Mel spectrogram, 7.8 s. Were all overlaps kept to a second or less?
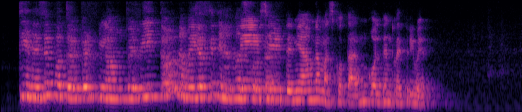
Yes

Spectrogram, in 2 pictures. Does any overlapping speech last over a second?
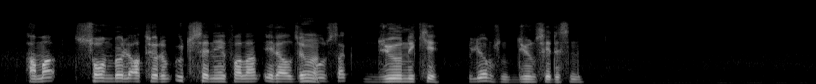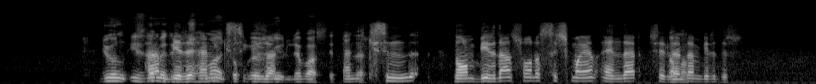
Yes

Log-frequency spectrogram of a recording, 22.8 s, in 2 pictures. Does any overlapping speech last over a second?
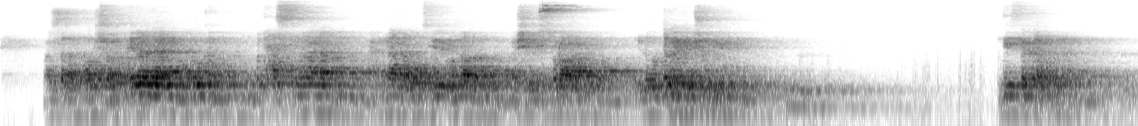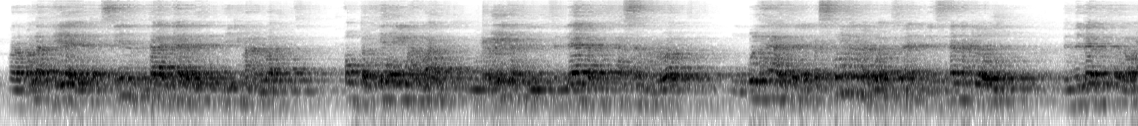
No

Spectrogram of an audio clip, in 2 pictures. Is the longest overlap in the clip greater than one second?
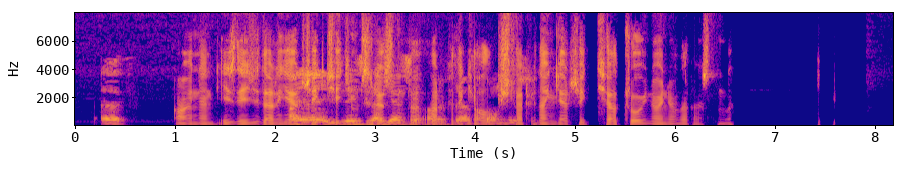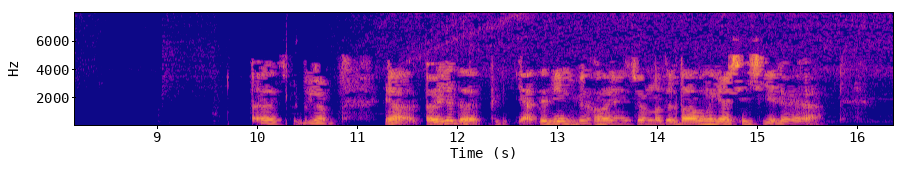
Yes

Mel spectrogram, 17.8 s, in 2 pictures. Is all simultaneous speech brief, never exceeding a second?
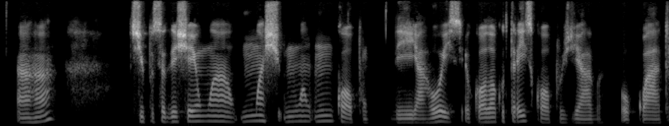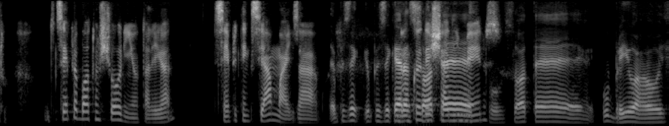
No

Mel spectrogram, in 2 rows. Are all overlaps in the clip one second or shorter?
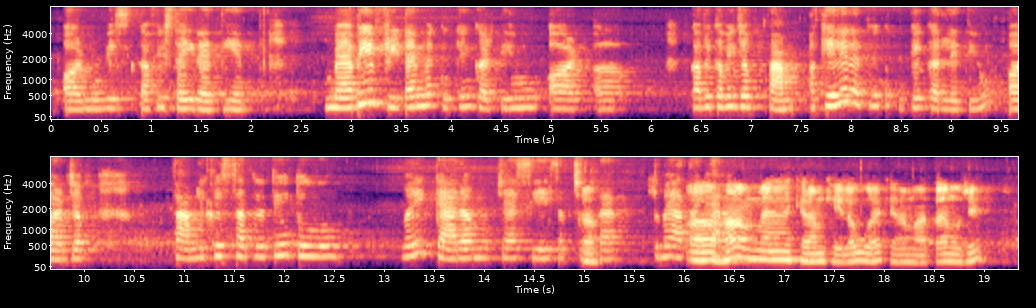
Yes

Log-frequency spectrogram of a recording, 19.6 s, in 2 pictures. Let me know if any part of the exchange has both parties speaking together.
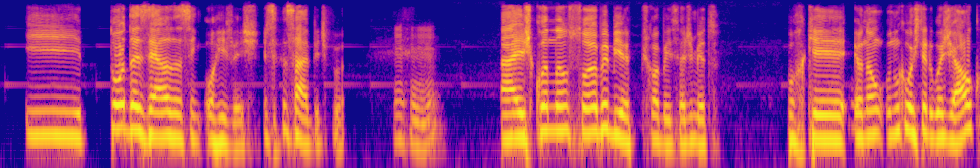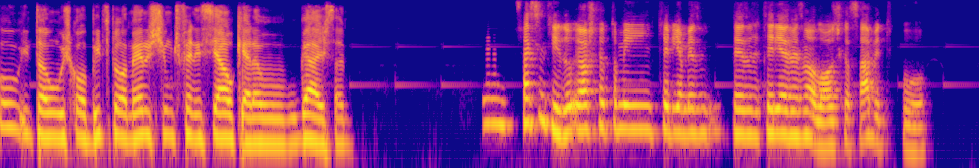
No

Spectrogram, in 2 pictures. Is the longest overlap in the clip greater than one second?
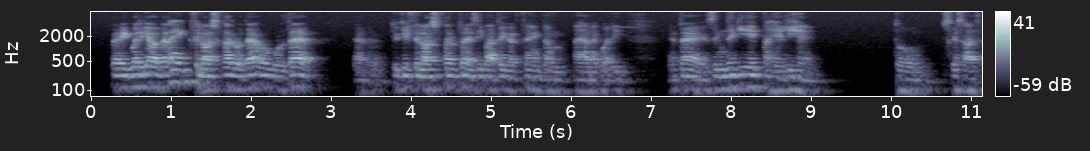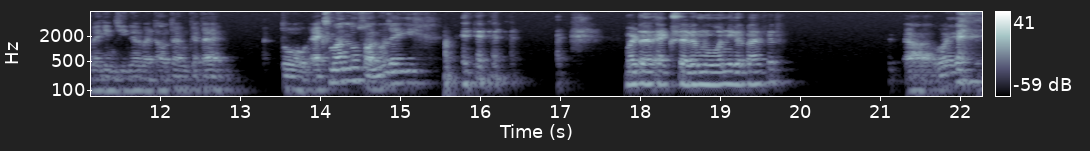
No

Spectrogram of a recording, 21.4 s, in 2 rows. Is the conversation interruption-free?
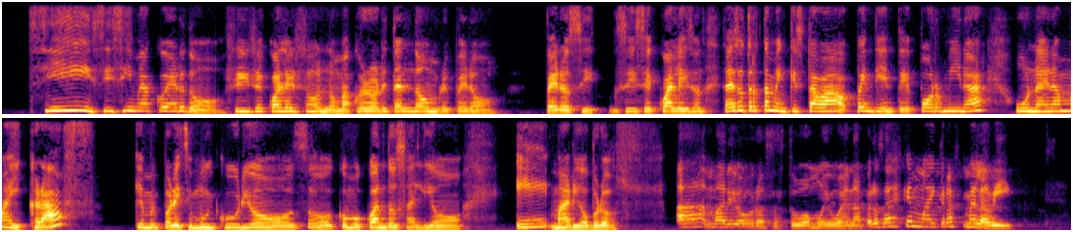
Yes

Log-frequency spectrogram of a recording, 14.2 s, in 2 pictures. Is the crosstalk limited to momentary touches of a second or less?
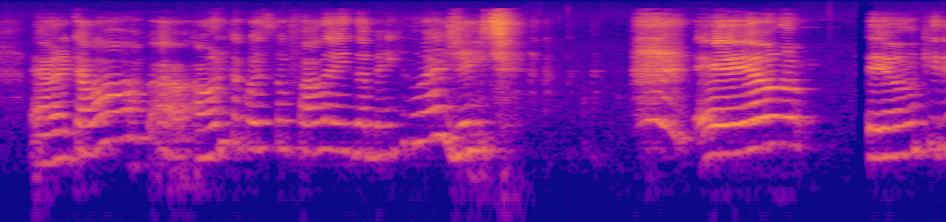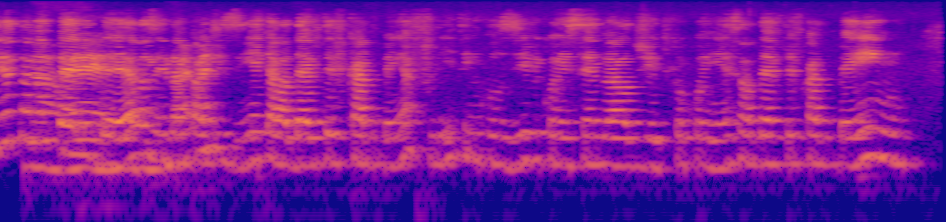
No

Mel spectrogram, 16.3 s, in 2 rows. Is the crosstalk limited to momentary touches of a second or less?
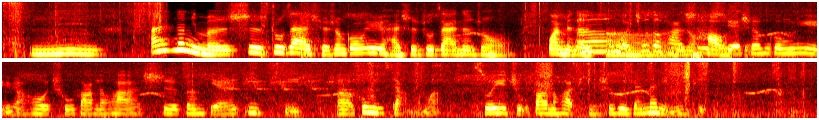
No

